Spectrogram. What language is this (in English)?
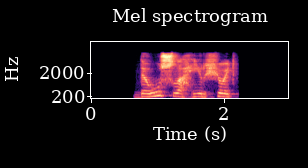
Abkhazian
